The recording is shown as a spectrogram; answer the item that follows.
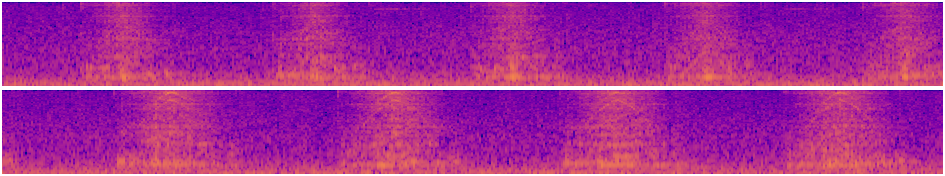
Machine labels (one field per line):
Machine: slide rail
